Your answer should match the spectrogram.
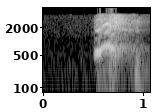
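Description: A single loud sneeze from a monk giving a talk bursts out suddenly after near silence, a sharp breathy explosion that trails off over about half a second.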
